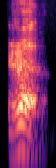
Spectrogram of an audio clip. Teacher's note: a voiced alveolar drill or rhotic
